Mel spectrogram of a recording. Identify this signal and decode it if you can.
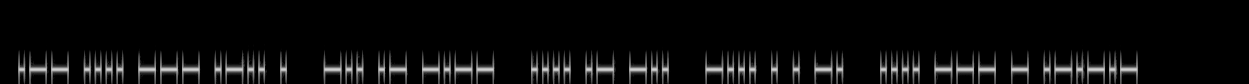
Morse code, heard as a keyed tone, about 22 wpm, 700 Hz. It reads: WHOLE DAY HAD BEEN HOT.
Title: Sentences from Top 500 Words 22wpm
